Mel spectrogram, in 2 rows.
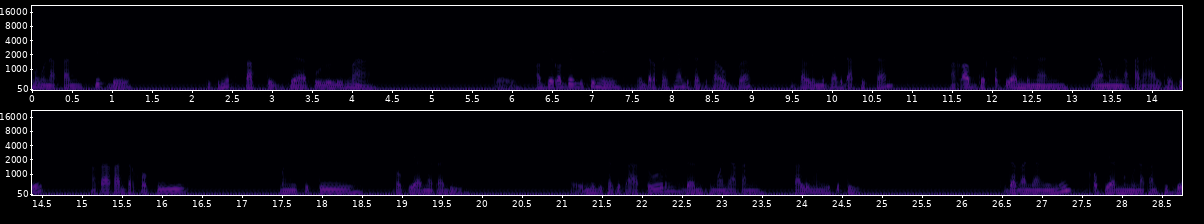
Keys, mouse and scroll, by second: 1.3 middle click, 5.5-7.2 right drag, 10.2-12.0 drag, 12.0-14.3 right drag, 15.3 right click, 15.9-16.4 drag, 16.4-20.5 right drag, 20.5 middle click, 20.7 middle click, 21.7-23.3 right drag, 23.5 middle click, 23.7-24.5 middle drag, 24.5-28.7 right drag.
